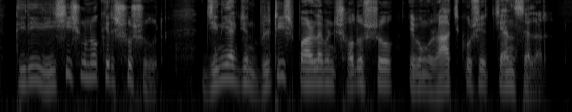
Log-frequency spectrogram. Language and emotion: Bengali, neutral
